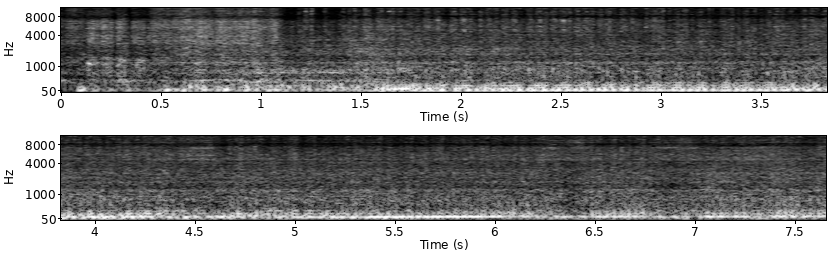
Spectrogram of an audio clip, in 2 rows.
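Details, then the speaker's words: 1969 Ford F100 that sat for years with no hood, hot-wired, first fire: catches after a few cranks and settles into a lumpy, wavering idle that never smooths out; rough running from carburetor trouble. "Well, we got it to fire. Sounds like doo-doo, but make a little in here."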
